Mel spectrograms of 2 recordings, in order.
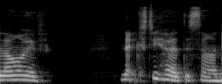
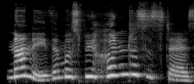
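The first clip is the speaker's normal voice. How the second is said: put-on high, louder boy's complaint; boy protesting; 9 semitones higher, 7 dB louder than usual. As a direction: whine like a put-upon prince. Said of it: "he protested".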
